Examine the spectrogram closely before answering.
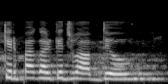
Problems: background sounds at intervals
